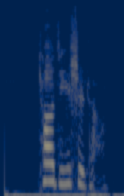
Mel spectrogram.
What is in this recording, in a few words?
"cha1ji2shi4chang3", Chinese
